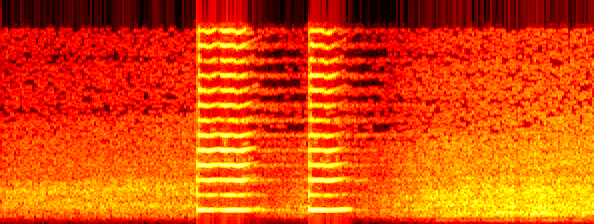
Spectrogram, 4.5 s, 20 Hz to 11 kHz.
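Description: Siemens Krauss-Maffei class 120 'HellasSprinter' electric locomotive sounding two short horn blasts of one steady tone, a little under a second apart, as it approaches. From about three seconds in, the rush of the locomotive and coaches passing close by grows louder.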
